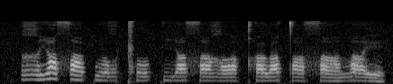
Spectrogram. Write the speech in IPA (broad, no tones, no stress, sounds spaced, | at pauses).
ʁ i sˤ e p u ʁ ǁ o k i sˤ i ʁ ɔ qʰ u tˤ ɐ sˤ ɛ ðˤ e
